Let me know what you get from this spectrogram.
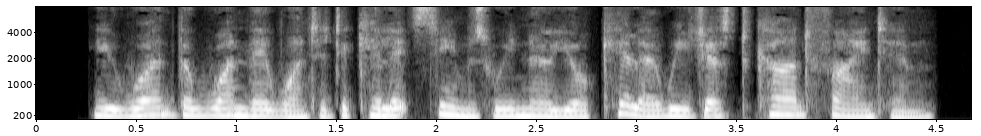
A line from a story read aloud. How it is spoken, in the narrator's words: said Blake sadly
